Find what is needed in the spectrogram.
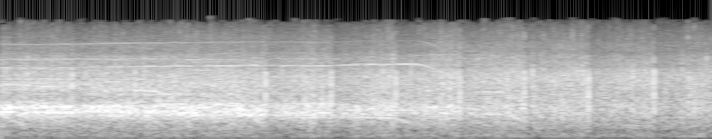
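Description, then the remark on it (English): Audience clapping fills the whole stretch, a dense, steady wash of many hands with no voices on top, holding at a fairly even loudness from start to finish. “I guess I'll say it till I can get a better clap than that.”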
